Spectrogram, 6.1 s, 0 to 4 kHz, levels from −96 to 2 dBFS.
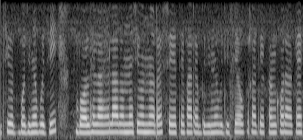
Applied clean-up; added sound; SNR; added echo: none; none; none; none.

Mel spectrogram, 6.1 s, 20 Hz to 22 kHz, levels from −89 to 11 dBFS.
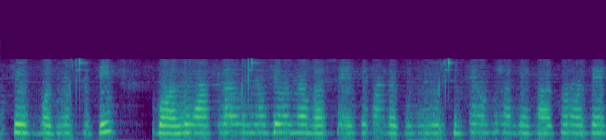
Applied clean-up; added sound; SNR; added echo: neural separator model SepFormer WHAMR!.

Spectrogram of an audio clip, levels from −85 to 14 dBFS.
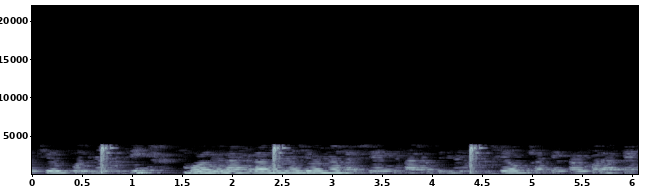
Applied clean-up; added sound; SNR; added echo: classical method WPE with log-MMSE.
